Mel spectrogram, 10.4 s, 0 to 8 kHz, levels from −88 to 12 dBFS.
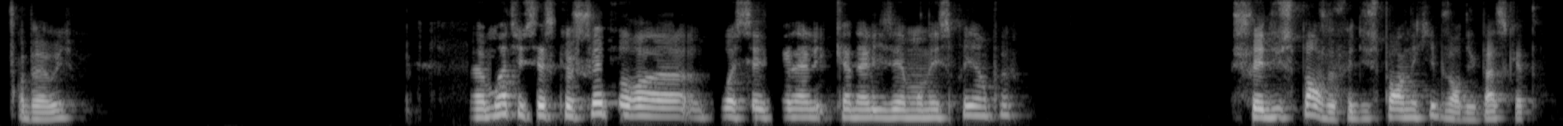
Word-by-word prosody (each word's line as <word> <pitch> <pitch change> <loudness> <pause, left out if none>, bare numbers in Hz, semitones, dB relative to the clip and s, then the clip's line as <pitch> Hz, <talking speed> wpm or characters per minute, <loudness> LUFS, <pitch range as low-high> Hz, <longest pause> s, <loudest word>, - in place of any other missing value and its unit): Ah - - -3
bah 120 -1 +1
oui. 130 +2 -3 2.6
Heu, 145 - +2
moi, 195 +5 +4
tu 195 -2 -3
sais 180 - +5
ce 180 - -7
que 175 - +3
je 160 - -5
fais 210 0 +6
pour, 175 -2 +5
heu, 155 -3 +1
pour 160 - +2
essayer 150 -1 -2
de - - -20
canali 145 0 -2
canaliser 140 -1 0
mon 140 0 -1
esprit 140 +6 -1
un 170 - -3
peu? 180 +2 -11 1.4
Je - - -9
fais 150 - +4
du 145 +2 -3
sport, 175 +5 +2
je 120 - 0
fais 125 - -6
du 125 - -11
sport 140 +4 +2
en 145 - -2
équipe, 140 +5 -5
genre 125 -3 -1
du 115 -1 -6
basket. 120 0 -4
145 Hz, 200 wpm, -26 LUFS, 135-170 Hz, 2.6 s, fais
